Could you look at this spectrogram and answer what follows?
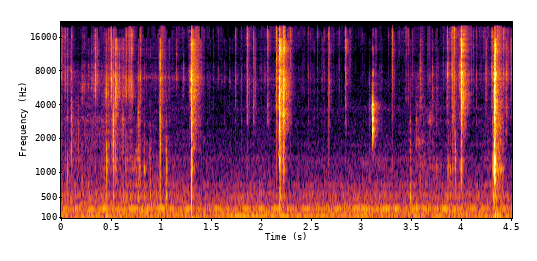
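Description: Cracked tempered glass screen protector being pried off a Nintendo Switch Lite, giving scattered sharp crackles and snaps at irregular intervals over a faint background.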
